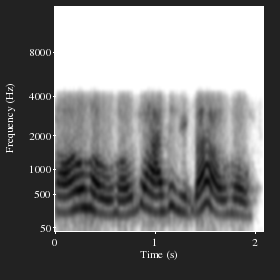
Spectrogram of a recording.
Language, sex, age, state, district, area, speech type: Odia, female, 60+, Odisha, Jajpur, rural, conversation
